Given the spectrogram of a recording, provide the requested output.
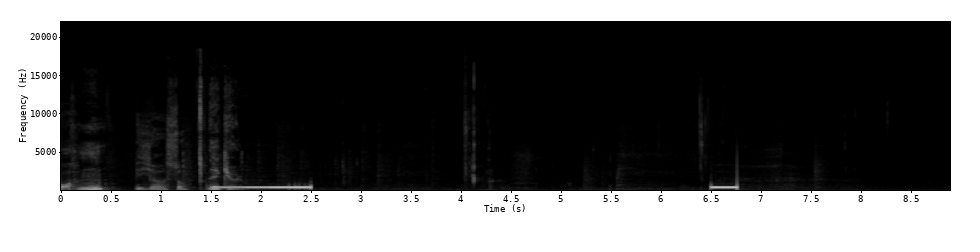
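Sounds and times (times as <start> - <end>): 
speech: 0.0 - 1.9
telephone ringback tone while calling: 1.6 - 2.5, 6.5 - 6.8.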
